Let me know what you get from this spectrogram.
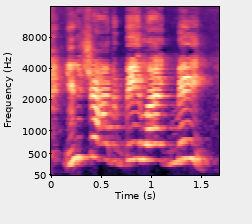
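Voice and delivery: very high-pitched sassy retort; mock accusation. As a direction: throw it back in a squeaky mock quarrel. Acting out reality-show quarrel.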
